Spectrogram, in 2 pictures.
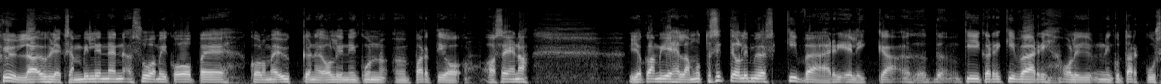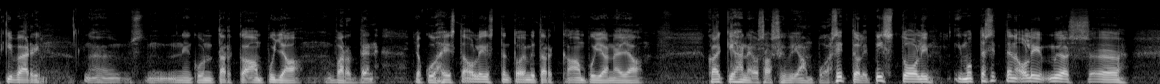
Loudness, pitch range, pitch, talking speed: -20 LUFS, 100-125 Hz, 110 Hz, 115 wpm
